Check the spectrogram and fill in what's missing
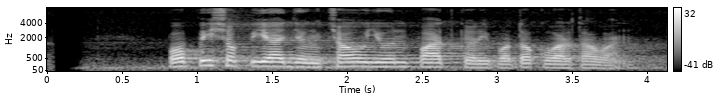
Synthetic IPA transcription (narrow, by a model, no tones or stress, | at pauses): pɔpisɔpiad͡ʒɨŋt͡ʃaujunpat̪̚kɨɾipɔt̪ɔkəwart̪awa̰n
